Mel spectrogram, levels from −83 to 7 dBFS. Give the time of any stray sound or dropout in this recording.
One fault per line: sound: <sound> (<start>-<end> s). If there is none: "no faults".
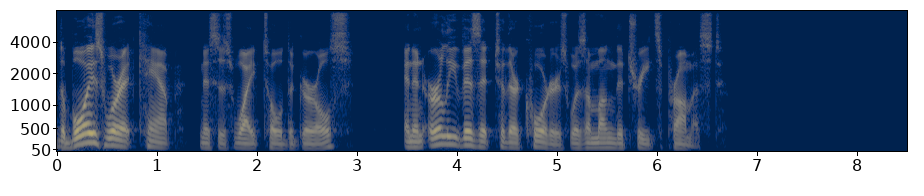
no faults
